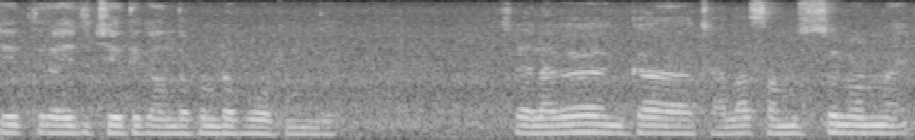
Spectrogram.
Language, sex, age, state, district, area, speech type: Telugu, male, 60+, Andhra Pradesh, Vizianagaram, rural, spontaneous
